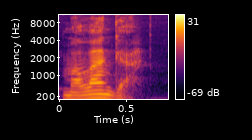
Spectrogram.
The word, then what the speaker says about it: Malanga: Descarga Malagna. Wow, I can't even pronounce it. I'm tongue-tied here. Anyway, Malanga. There you go.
